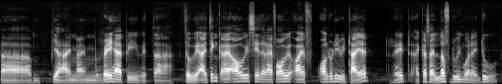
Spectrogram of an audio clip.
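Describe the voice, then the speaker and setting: A man's voice: fairly low pitch, moderate pace, a little mellow, soft background music. Laid-back man reflecting in an interview. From Singapore. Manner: easygoing, reflective, laughs often. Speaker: musician guest. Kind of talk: relaxed interview answers.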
